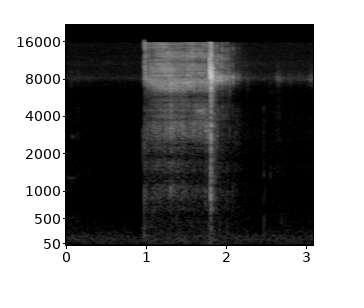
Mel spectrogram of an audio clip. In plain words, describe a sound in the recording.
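Gas hisses sharply from a pressurised can.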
